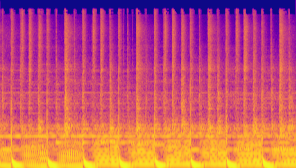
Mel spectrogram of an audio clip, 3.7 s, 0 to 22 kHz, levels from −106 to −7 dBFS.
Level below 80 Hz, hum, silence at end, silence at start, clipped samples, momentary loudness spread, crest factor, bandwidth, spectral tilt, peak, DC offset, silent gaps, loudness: -14 dBFS; none; 0 s; 0 s; under 0.1%; 1 LU; 10 dB; 18.5 kHz; -6.5 dB/octave; -2 dBFS; under 0.1%; none; -15 LUFS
